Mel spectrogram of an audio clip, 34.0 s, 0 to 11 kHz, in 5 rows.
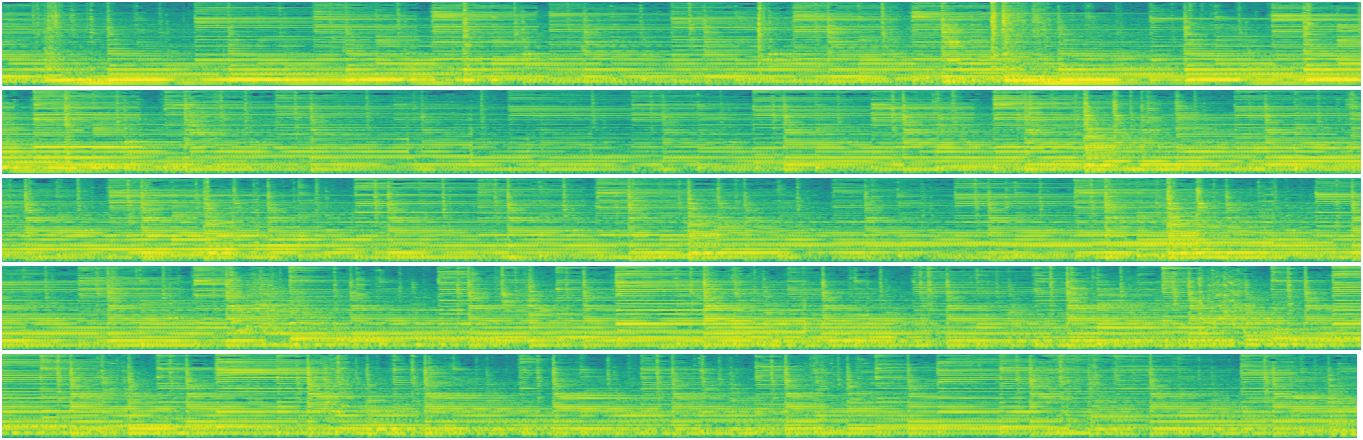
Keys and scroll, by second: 0.9 e, 2.0 Escape, 4.9-6.5 typing, 6.2 Return, 7.6-10.0 typing, 11.6-12.8 typing, 13.9-14.7 typing, 15.8-20.2 typing, 22.2-26.3 typing, 23.7 Escape, 31.3-32.7 typing.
